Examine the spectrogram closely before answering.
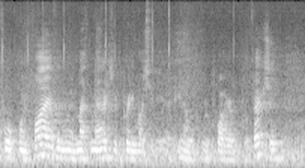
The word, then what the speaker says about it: mu: Again, I'm using the Greek letter mu here, mu, which is pronounced me in Greek, by the way, but it's like an M sound, and it's like a U sound, this sort of mixture.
